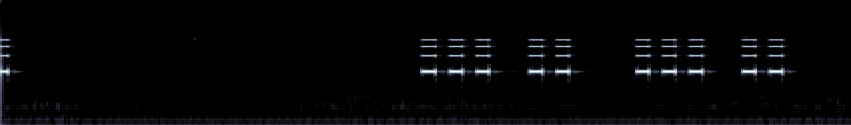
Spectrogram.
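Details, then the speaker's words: Ventilator alarm from a Breas Vivo ventilator relayed through the central remote monitoring station's speakers (Vivo PC software): groups of short, regular electronic beeps in clusters over a low steady hum. "as you can hear the alarm sound will also be heard via the speakers"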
